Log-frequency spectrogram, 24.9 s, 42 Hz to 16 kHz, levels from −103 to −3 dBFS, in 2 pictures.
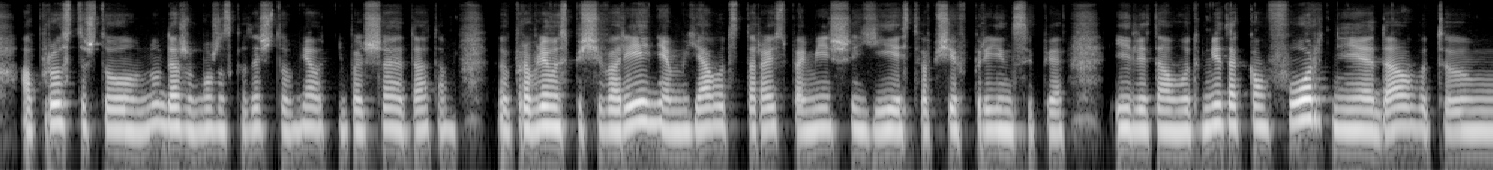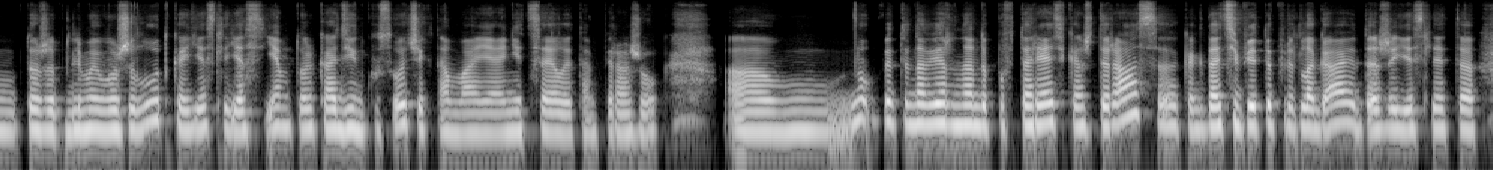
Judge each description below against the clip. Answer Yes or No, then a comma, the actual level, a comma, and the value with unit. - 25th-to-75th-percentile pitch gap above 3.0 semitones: No, narrow, 2.5 semitones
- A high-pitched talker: No, medium, 175 Hz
